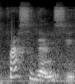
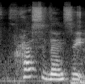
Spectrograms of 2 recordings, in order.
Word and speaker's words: precedency: Now this question is under word stress and the word is precedency. So the answer to this question is option D. It is stressed on the first syllable.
